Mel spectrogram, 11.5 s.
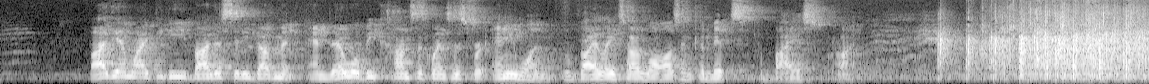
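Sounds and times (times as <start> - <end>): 
speech: 0.9 - 8.7
congregants applauding at a mosque: 9.4 - 11.4.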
